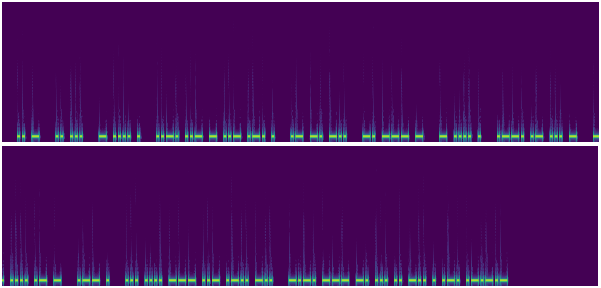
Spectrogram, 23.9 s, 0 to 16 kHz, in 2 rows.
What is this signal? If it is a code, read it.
Morse code, heard as a keyed tone, about 25 wpm, 700 Hz. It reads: IT IS THE FUTURE AND NOT THE PAST THAT WE SHOULD CONSIDER.
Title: Sentences from Top 1000 Words - Review Part 4 - 25wpm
